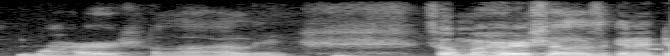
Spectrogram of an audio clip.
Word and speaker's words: Mahershala: Yeah, like How if do you you pronounce the name? Mar- Mahershala Ali. Mahershala Ali.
